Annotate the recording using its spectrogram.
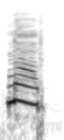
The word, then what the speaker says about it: gnarled: They're benarled. Do you know what that means? – Benarled? – Gnarled. G-N-A-R-L-E-D. – Oh, gnarled. – Gnarled. – Oh, you don't pronounce the G. – Yes, like gnarly. Gnarled.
